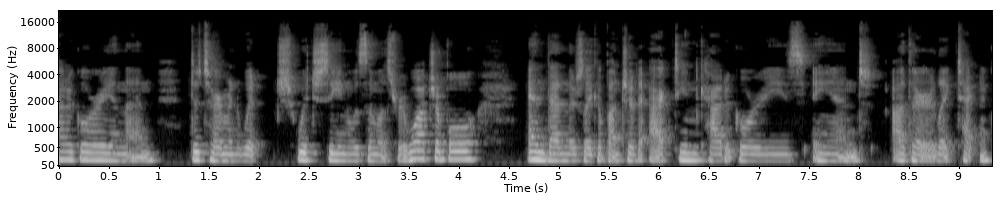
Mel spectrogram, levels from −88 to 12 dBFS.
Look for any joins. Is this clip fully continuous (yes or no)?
yes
